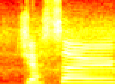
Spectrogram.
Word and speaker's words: gesso: you'll find that like gesso paint uh which is spelt with a g um that's pretty good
